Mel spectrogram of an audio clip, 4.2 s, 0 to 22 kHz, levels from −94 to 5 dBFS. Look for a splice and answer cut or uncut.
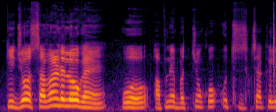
cut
